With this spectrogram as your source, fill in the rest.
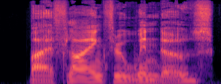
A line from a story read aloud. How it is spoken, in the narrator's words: Garvai asked sardonically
